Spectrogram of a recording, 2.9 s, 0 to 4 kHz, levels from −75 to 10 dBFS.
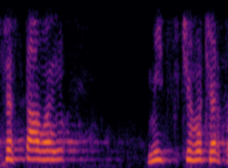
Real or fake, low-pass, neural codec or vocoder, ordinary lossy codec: fake; 3.6 kHz; codec, 16 kHz, 4 kbps, FreqCodec, smaller model; Opus, 16 kbps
